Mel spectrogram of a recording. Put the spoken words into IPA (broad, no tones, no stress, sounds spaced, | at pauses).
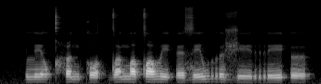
l e l qʰ y n k ɔ t dˤ i n ə tˤ ə β e ʔ ɛ z e w r ə ʒ e r e ʔ ə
